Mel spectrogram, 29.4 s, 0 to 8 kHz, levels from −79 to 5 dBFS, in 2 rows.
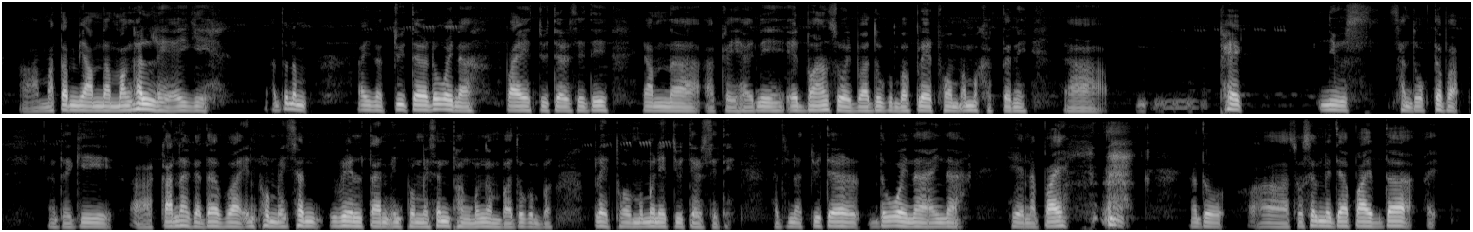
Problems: none marked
